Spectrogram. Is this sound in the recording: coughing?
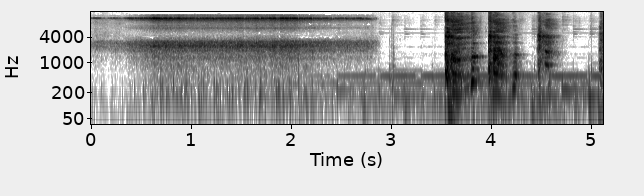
yes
